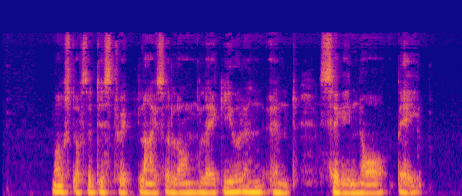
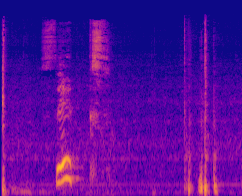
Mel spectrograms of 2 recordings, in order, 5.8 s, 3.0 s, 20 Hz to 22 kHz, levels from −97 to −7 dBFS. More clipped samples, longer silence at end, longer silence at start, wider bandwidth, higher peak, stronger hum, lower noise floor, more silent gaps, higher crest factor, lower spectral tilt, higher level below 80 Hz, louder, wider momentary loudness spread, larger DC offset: neither; first, 0.5 s vs 0.3 s; first, 0.65 s vs 0.05 s; second, 11.5 kHz vs 15.5 kHz; first, -10 dBFS vs -14 dBFS; neither; first, -70 dBFS vs -63 dBFS; neither; about the same, 16 dB vs 20 dB; first, -6 dB/octave vs -4.5 dB/octave; first, -40 dBFS vs -64 dBFS; first, -26 LUFS vs -32 LUFS; second, 9 LU vs 24 LU; neither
